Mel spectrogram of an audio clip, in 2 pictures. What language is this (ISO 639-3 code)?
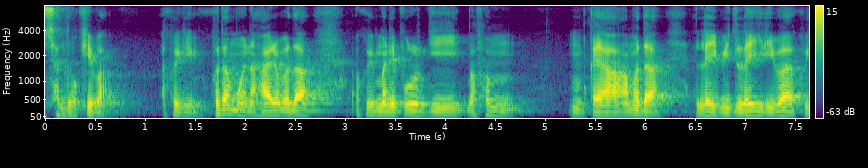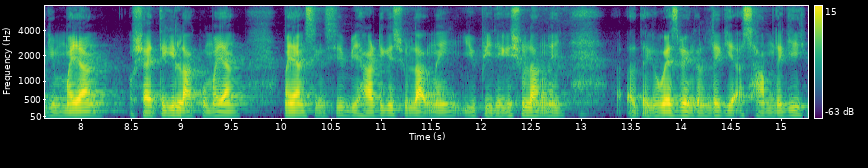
mni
